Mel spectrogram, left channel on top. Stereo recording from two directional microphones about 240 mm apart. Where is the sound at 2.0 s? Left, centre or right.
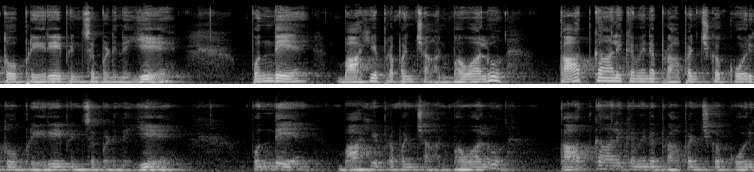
Left.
